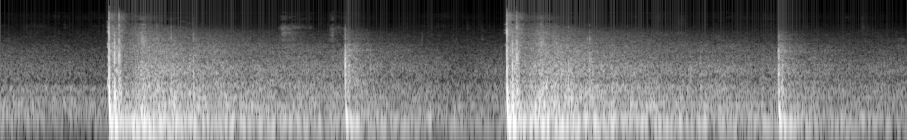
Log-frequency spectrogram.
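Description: Daytime fireworks exploding: two heavy booms about a second in and again about five seconds in, each trailing off in a long rolling rumble, with two lighter, sharper cracks in between and near the end.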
